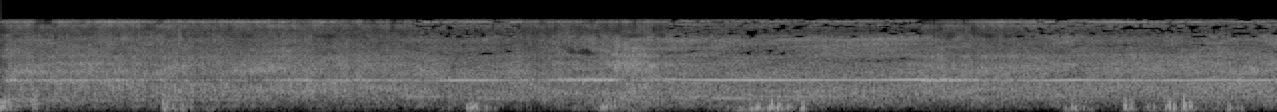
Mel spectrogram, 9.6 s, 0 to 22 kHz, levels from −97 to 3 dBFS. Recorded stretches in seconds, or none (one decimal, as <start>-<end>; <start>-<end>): 3.1-3.9; 5.0-6.9; 7.6-9.6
